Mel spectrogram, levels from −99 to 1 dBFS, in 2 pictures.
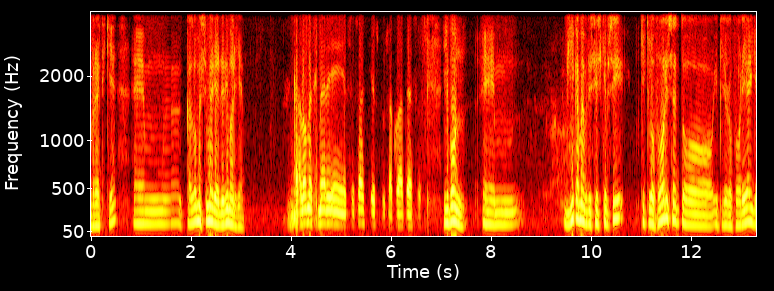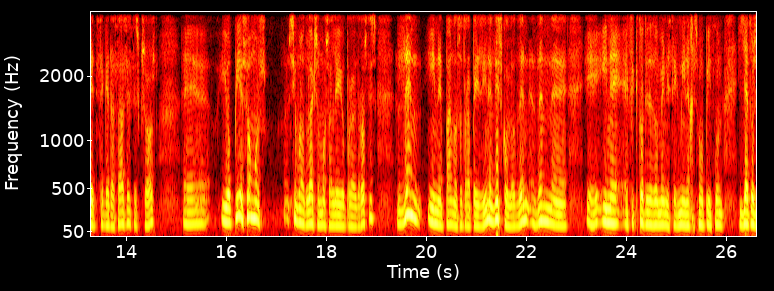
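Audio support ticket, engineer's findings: Burst of packet loss, 1.52 to 1.62 s. The last sound is stretched and faded for roughly 76 ms, then audio picks up later, with about 80 ms skipped. Several consecutive packets likely lost or late in the jitter buffer. Concealment covered the hole rather than playing silence.

Short concealed packet loss at 4.64 s (about 20 ms), 11.72 s (about 40 ms) and 14.56 s (about 40 ms). Brief smears or wobbles where the decoder extended the preceding sound, then crossfaded back into real audio. Isolated late or dropped packets on the call path. Narrowband, nothing above 4 kHz, fits G.711 A-law.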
